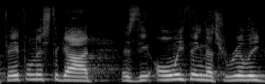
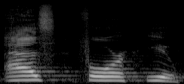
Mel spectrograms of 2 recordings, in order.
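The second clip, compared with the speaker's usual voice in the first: very slow, each word of As for you spaced; half-solemn pointed call-out; slow pointed address; much slower than usual. Retold or imitated. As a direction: drag out As for you deliberately. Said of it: "and says".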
